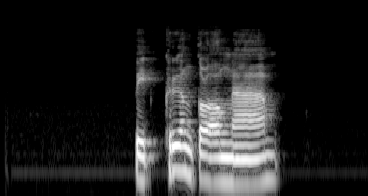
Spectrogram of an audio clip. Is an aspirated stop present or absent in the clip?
present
